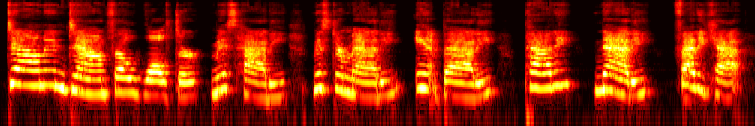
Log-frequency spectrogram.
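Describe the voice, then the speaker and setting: A woman reading a children's story aloud with deliberate, expressive phrasing. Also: high-pitched. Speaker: storybook reader. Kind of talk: children's read-aloud, scripted narration.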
